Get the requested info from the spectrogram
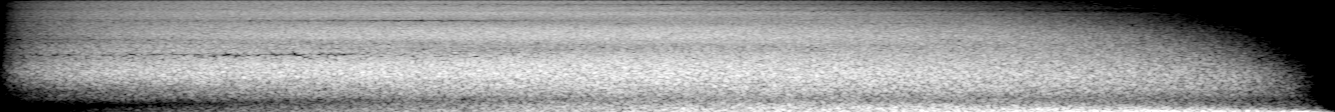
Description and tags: Black Hole
Made out of white noise. Tried to give that feeling as if being pulled into a blackhole.
alien, atmosphere, black-hole, cosmos, futuristic, game, movie, planet, sci-fi, space, star, sweep, synth, void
